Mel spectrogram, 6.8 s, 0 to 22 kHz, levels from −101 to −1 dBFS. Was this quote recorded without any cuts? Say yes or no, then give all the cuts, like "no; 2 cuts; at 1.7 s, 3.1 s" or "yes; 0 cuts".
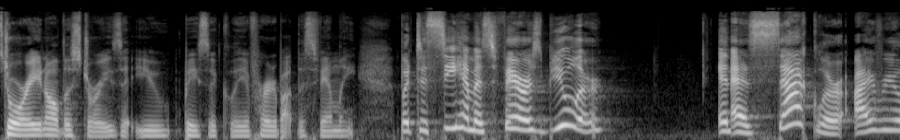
no; 1 cut; at 5.5 s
